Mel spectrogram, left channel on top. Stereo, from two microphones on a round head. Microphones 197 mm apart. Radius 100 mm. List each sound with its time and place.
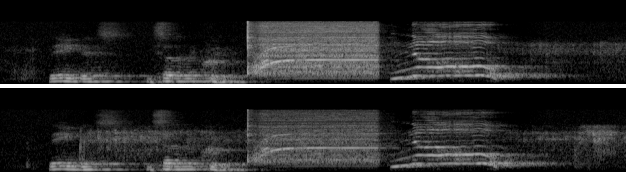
0.5 s a man speaking: 45° right (ahead or behind), 9 m; by 2.4 s 50° right (ahead or behind), 10 m
2.5 s a hair dryer: 35° left (ahead or behind), 0.5 m
3.9 s a shout: 20° left (ahead or behind), 3 m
